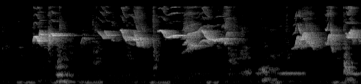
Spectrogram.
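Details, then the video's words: Saffron finch song: clear high whistles and buzzy chirps in quick phrases, a few lower soft notes between, and light tapping sounds. "gorriones pecho amarillo cantando"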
